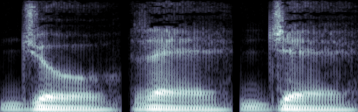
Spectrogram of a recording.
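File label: "joreje", concatenated syllables; Affixing experiment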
